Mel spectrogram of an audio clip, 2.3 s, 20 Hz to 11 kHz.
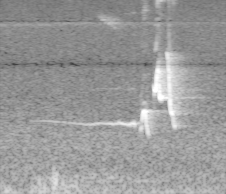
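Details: Spring song of a Japanese bush warbler in a Boso village, Japan, 10 April 2013. A long, low, level whistle is held for about a second, then breaks into a quick, higher, bright two-part phrase. Soft low rumble underneath.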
